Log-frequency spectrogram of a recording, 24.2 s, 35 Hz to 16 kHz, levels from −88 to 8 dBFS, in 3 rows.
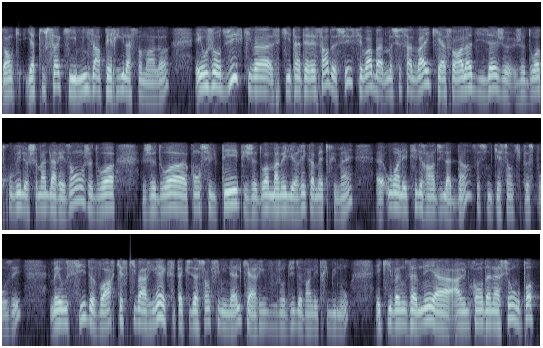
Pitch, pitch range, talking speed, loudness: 125 Hz, 115-135 Hz, 245 wpm, -18 LUFS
